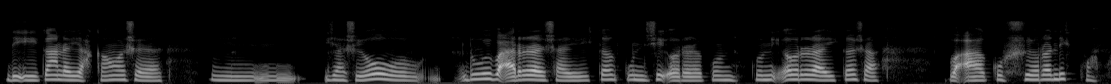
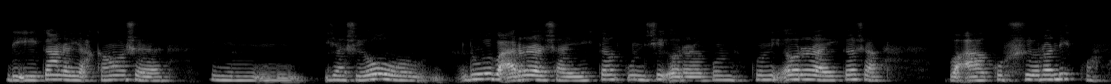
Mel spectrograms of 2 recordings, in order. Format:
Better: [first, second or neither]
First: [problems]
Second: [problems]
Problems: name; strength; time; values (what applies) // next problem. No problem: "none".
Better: first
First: none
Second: room echo; dies away in 0.3 s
